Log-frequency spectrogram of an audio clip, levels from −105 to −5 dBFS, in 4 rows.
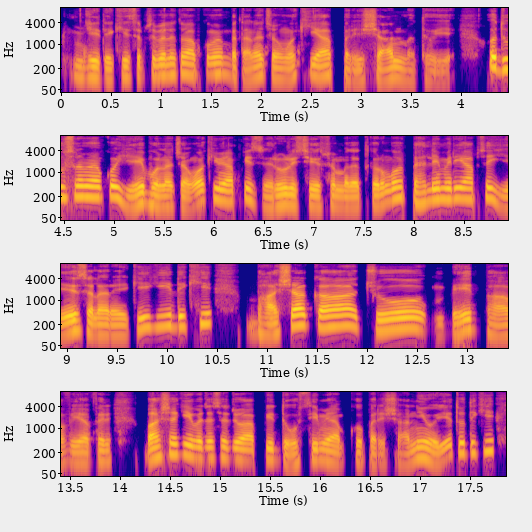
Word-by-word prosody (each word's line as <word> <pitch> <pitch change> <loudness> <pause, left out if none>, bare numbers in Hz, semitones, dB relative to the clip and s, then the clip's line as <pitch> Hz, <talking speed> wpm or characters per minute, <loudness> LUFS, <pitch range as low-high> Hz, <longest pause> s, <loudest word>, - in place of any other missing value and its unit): जी, 115 0 -1
देखिए, 105 +4 -4
सबसे 125 - -6
पहले 130 +1 +1
तो 145 - -1
आपको 140 0 -1
मैं 145 0 -1
बताना 115 +1 -2
चाहूँगा 105 -4 -3
कि 130 - -3
आप 125 +2 +1
परेशान 95 +4 -2
मत 90 -2 -15
होइए। 85 -2 -10 0.4
और 215 - +12
दूसरा, 195 +2 +2
मैं 200 -1 +5
आपको 195 +1 +3
ये 130 - +1
बोलना 110 -4 +1
चाहूँगा - - +1
कि 175 - -1
मैं 160 - +4
आपकी 150 +4 0
ज़रूर 115 -2 0
इस 105 - -3
चीज़ 105 -2 -1
में 110 - -1
मदद 100 0 -1
करूँगा 145 +9 +2
और 185 - +2
पहले 140 +5 0
मेरी 175 +1 +1
आपसे 180 +2 -2
ये 120 0 +2
सलाह 105 -6 +1
रहेगी 100 - -2
कि 180 +2 -3
देखिए, 190 +5 -2 0.5
भाषा 115 - +5
का 180 +2 +6 0.2
जो 150 +3 +3 0.3
भेदभाव 110 -5 -2
या 105 0 -2
फिर 115 -1 -3 0.4
भाषा 155 +7 +3
की 175 -2 0
वजह 145 -1 0
से 145 0 -3
जो 135 -1 +2
आपकी 125 +2 -1
दोस्ती 95 +7 -4
में 120 -2 -1
आपको 100 -3 -4
परेशानी 95 +10 -5
हुई 130 -8 0
है, - - -1
तो 195 - +1
देखिए, 200 +4 -4
130 Hz, 200 wpm, -22 LUFS, 105-170 Hz, 0.5 s, और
